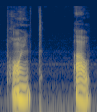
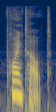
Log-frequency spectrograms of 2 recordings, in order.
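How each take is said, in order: First: The two words are said separately. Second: The two words are linked together. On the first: The speaker calls it wrong. "você não diz point out" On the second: The speaker calls it right. "O T final de point conecta-se ao O de out, criando uma ponte fonética"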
